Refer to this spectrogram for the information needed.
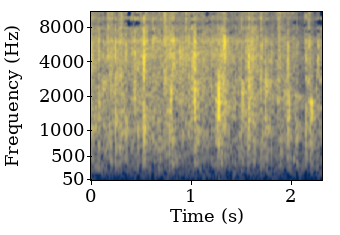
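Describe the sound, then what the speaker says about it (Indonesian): A seminar crowd applauds steadily, dense clapping rising and falling slightly in waves, fairly loud and with no talking over it. "saya mohon tepuk tangannya"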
